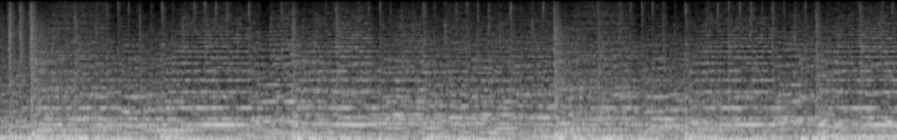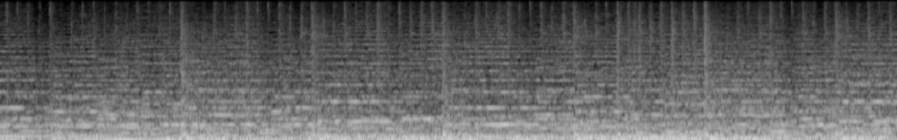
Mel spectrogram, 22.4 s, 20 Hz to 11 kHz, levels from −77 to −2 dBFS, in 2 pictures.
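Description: No technical faults can be heard anywhere in the audio. Nothing calls for a fix.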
